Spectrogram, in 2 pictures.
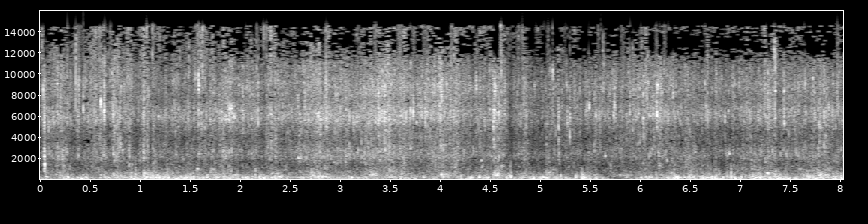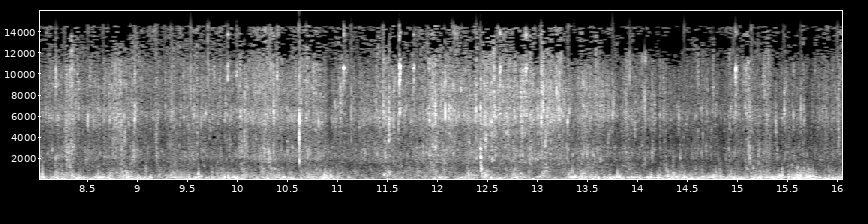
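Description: Wind buffeting the microphone and water splashing along the hull of a small aluminium boat moving across a lake, a steady rushing noise.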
